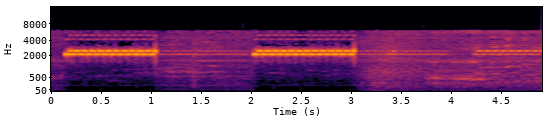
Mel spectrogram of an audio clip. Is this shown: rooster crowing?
no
